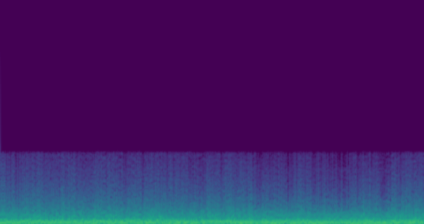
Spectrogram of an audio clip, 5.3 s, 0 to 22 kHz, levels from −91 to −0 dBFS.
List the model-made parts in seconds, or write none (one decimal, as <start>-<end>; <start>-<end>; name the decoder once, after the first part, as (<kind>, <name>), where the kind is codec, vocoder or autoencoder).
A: 0.6-3.4 (vocoder, Vocos); 4.4-5.3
